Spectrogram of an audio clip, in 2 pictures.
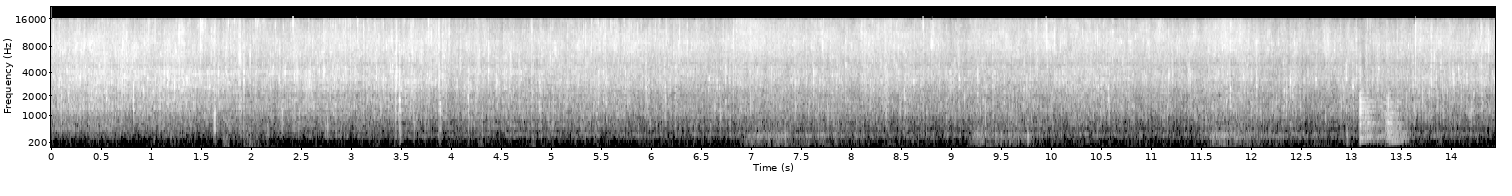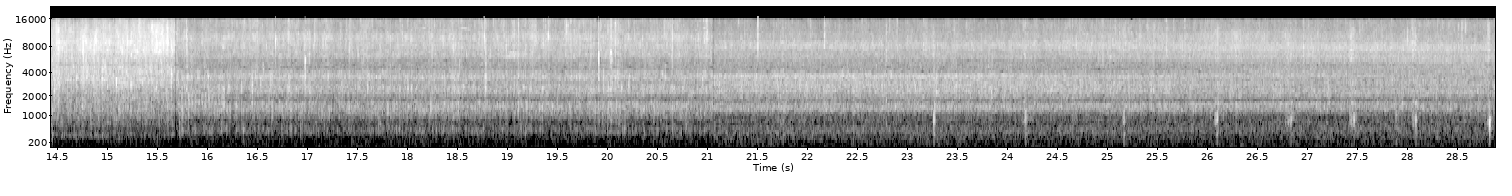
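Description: Crocodile meat frying in oil in a pan, with a steady sizzle as a wooden spatula stirs it. About halfway through the sizzle drops off suddenly to a quieter hiss. Near the end come light knocks, about one a second, of a cleaver chopping on a wooden board.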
